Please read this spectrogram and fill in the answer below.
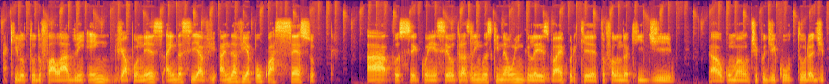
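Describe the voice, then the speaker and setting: A middle-aged Brazilian man thinking aloud in a casual, halting way on a podcast. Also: lowish voice, steady tone, dark tone, faint music behind. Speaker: podcast panelist. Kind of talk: casual reflective podcast discussion. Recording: slightly dull lo-fi audio.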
